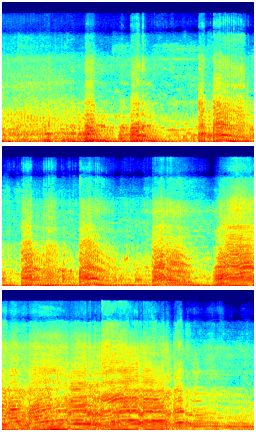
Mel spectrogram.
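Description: Car engines running and revving in street traffic, their pitch rising and falling as they pass.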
